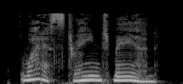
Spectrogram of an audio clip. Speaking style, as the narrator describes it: said Violet softly

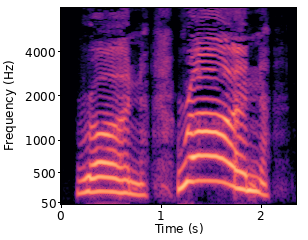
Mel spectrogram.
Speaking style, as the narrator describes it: the voice on the loudspeaker boomed

